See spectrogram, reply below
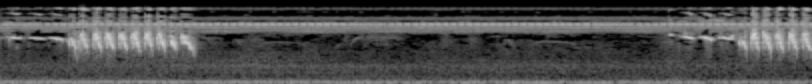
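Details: Lined seedeater, a brown-plumaged "pardinho" bird singing a lot, in Brazil, gives two quick, bright phrases about four seconds apart, each a short high whistle then a fast chattering trill, over a steady insect hiss and low hum.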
